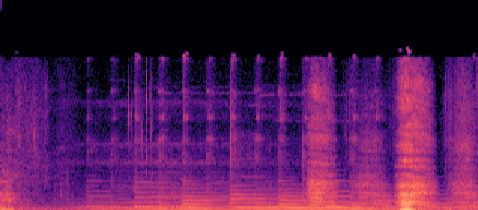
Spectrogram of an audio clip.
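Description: A boy panting after running up to a driver: two breathy gasps near the end, the second sharper, over a steady low droning hum with no talking.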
